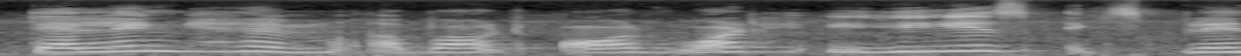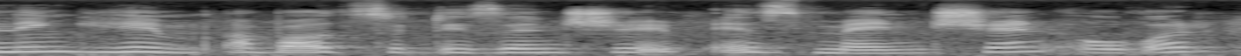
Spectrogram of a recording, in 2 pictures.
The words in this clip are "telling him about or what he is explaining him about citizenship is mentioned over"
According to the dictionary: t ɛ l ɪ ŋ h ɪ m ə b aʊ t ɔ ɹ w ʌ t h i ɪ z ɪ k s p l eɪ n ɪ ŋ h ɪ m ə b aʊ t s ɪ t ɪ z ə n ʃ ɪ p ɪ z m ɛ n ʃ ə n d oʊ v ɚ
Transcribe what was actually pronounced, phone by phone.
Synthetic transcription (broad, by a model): t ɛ l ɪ ŋ h ɪ m ə b aʊ t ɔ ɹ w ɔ t h i ɪ z ɪ k s p l eɪ n ɪ ŋ h ɪ m ə b aʊ t s ɪ t ɪ z ə n ʃ ɪ p ɪ z m ɛ n ʃ ə n d oʊ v ɚ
